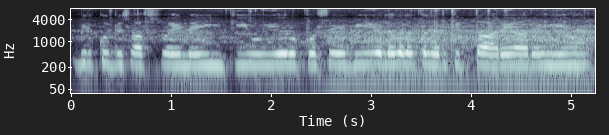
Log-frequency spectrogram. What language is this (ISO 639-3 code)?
hin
